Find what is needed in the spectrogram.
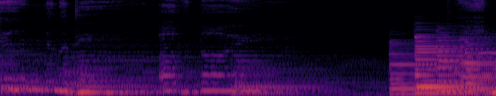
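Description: A grand piano played live in a slow ballad. A woman's sung phrase ends about a second in, then single piano chords, struck about once a second, ring out and fade almost away. A louder chord near the end brings the singing back in.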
